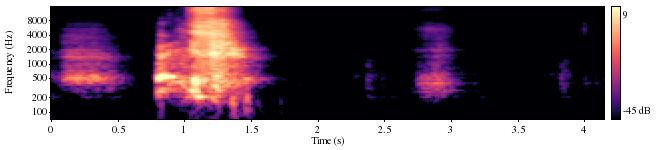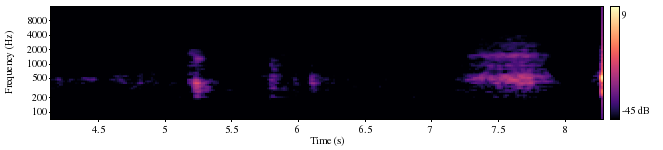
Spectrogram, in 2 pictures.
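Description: One loud, explosive sneeze with a short intake of breath before it, then a few faint breaths and small sounds, consistent with allergy sneezing.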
